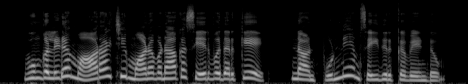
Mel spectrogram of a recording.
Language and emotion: Tamil, happy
